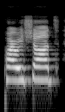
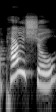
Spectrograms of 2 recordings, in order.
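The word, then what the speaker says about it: Parisot: from France Helen um Parish Shot Lane six or par show sorry you don't pronounce the T um she's there from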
